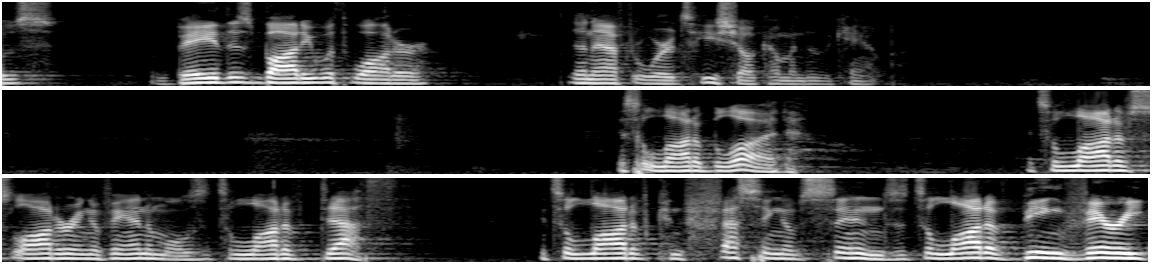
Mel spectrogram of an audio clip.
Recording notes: Preached on April 7, 2023 at Trinity Presbyterian Church ( Evangel Presbytery ) in Spartanburg, SC.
